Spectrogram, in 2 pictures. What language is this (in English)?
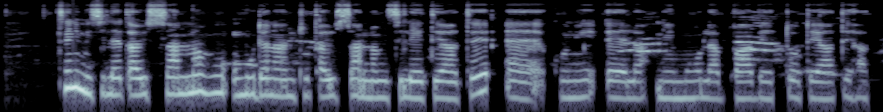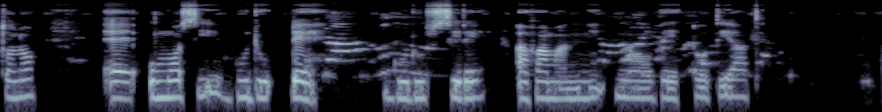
Sidamo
